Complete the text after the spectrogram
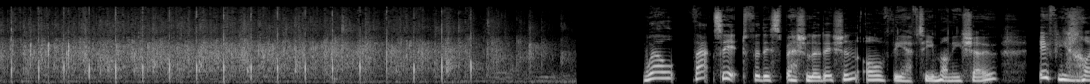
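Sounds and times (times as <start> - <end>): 
audience applauding: 0.0 - 5.8
speech: 6.4 - 10.8.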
